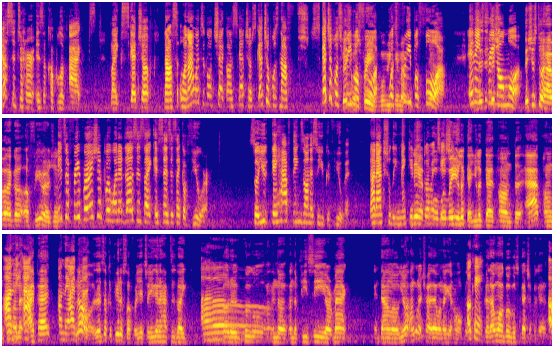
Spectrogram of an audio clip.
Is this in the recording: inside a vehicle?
yes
